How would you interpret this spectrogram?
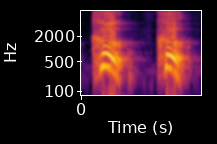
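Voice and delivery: high, loud mocking cool cool; mock his lazy reply, exasperated; annoyed imitation of a lazy texter; mock dismissive reply. Fool's reply voiced again.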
